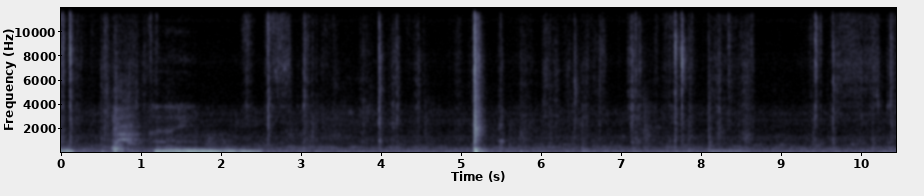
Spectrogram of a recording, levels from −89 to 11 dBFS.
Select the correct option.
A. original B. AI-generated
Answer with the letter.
A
